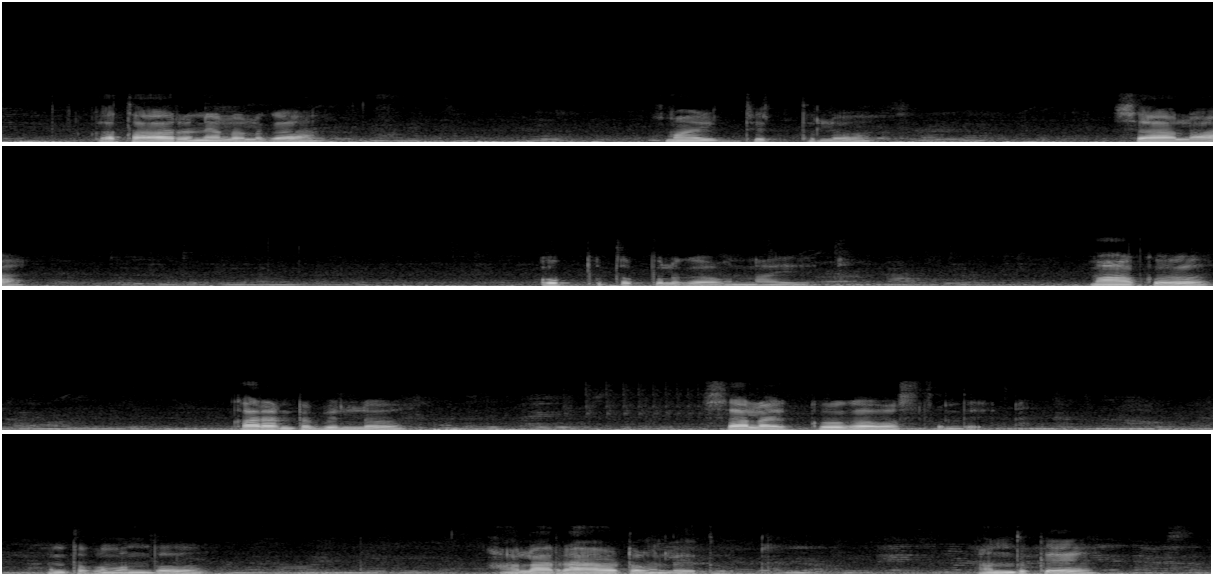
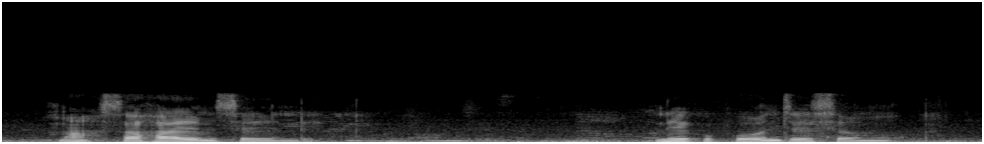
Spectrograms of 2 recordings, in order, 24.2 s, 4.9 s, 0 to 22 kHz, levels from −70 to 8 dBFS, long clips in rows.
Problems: background conversations at intervals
